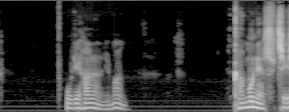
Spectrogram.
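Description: An elderly man speaks with animation through a microphone and loudspeaker.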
